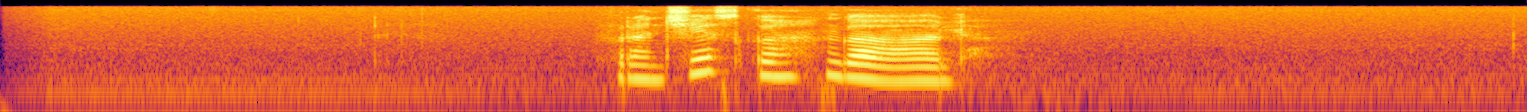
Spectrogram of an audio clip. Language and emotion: Russian, sad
